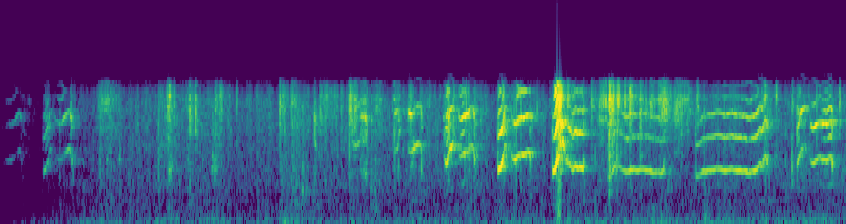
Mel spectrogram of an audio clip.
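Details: Boston Terrier puppies playing make high whiny whimpers and squeaky yips, thin wavering cries that rise and fall, growing more frequent and louder in the second half.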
